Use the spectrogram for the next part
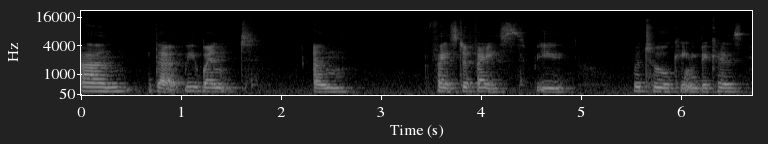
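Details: Young woman, 28, with aphasia after a severe stroke at school in 2009 at age 18, about nine years on; aphasia.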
